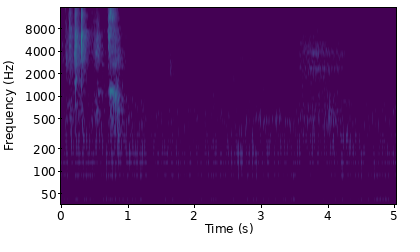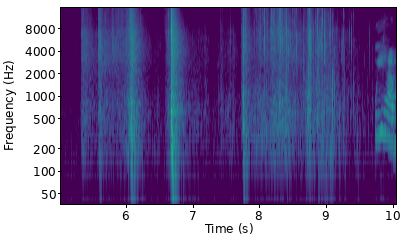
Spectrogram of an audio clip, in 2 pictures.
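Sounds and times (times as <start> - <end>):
plastic mailer package rustling: 5.3 - 10.0.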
